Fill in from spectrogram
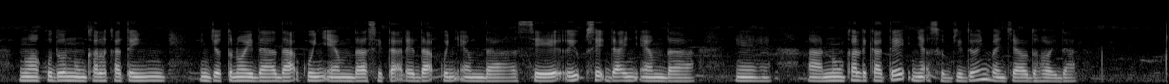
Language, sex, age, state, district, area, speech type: Santali, female, 30-45, West Bengal, Birbhum, rural, spontaneous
